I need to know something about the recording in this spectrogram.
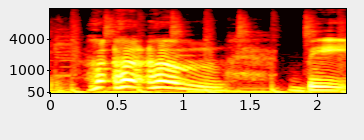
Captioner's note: coughing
